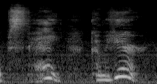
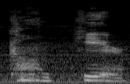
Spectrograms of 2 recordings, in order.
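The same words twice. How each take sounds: First: Psst, then higher-pitched beckon; insistent little summons from hiding; furtive beckoning. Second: Menacing. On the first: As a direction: call someone over on the sly. Hidden figure beckons a second time. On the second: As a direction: beckon with quiet, deliberate threat. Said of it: "the voice started getting more menacing". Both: Retold or imitated.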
